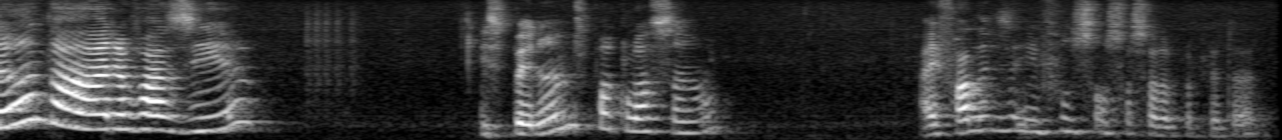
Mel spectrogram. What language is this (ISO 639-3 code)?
por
